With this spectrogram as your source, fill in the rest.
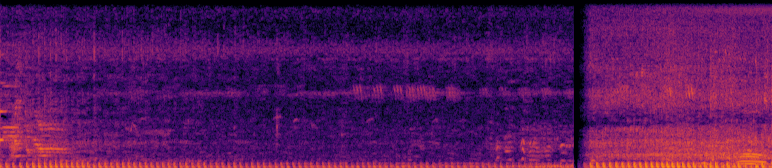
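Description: Old, worn motorcycle engine idling with a rapid, rough putter, loud and close, briefly cutting out near the end before chugging again.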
